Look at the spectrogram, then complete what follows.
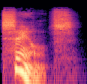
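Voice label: "seance", British English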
